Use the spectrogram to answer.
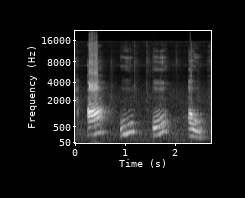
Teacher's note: और तीसरा आता है हमारा पश्च स्वर, यानी पीछे का भाग जो होता है जीवा का। पश्च स्वर उच्चारण में जीवा का पश्च भाग यानी पीछे का भाग उठता है।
